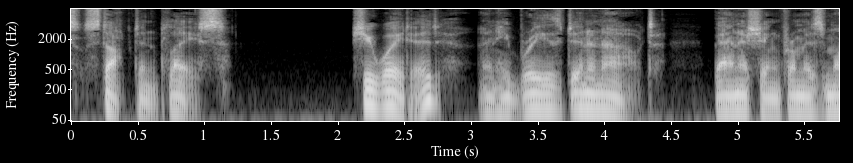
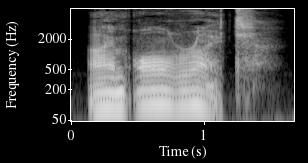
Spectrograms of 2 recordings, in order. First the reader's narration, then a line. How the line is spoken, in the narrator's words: he said to Steris through clenched teeth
